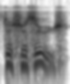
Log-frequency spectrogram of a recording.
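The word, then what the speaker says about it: de Jesus: and also to jesus in english we say to jesus and portuguese is de chazouz okay how you say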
